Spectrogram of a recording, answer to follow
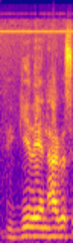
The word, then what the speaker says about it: Ghislaine: Maxwell hai adu ma gi pronunciation je ko Ghislaine hai ba su yai adu Ghislaine hai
